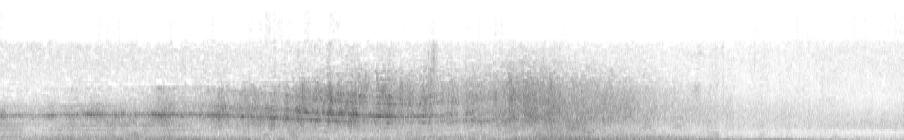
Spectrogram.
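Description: An aircraft makes a carrier-type landing with no flare. A loud, close engine roar shifts in pitch and swells as it passes, then fades into a lower rumble.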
